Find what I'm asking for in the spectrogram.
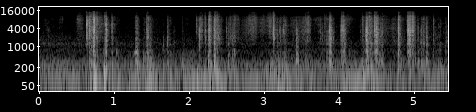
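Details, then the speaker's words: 5th-gen Chevrolet Camaro SS, aged and high-mileage, driving normally over bumps and hills: irregular sharp cracks and creaks over road rumble from worn interior plastic trim rubbing. "That sound is what you hear when you sometimes go over bumps or you're just driving normally and you go over a hill. You hear that and it's just very frustrating, and it just sounds like your car is essentially breaking apart."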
